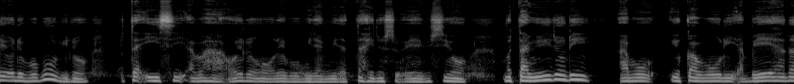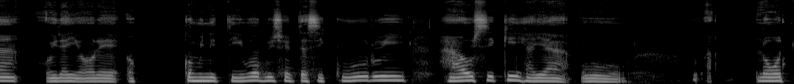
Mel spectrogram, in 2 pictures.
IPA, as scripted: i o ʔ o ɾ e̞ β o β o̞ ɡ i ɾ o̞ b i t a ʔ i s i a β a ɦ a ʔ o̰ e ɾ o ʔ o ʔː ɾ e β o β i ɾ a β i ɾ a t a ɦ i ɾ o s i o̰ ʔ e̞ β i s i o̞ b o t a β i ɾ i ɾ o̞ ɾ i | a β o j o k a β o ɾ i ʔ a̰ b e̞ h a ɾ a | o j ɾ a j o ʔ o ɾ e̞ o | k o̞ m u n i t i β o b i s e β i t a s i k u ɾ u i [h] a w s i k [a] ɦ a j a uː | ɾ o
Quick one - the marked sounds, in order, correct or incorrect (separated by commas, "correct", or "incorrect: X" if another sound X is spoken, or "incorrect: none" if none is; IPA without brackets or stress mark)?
correct, incorrect: i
